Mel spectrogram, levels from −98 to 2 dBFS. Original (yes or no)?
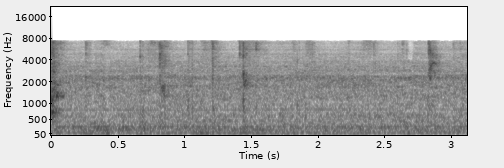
no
